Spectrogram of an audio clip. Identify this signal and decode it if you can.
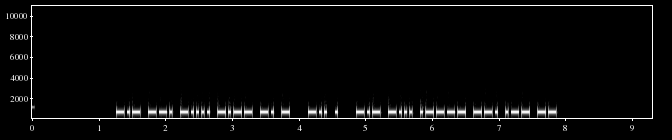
Morse code, heard as a keyed tone, about 29 wpm, 700 Hz. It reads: KG6YNT DE KB1GWM
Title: USA Callsign DE Callsign - 6 Characters - 30wpm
